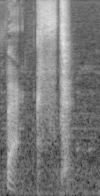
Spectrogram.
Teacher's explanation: The verb fax ends with a s sound, so we pronounce it faxed with the t. Or like ends with an e, but the last sound is k, so we pronounce it liked. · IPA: /t/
